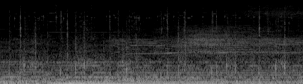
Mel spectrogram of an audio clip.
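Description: Horse hooves clip-clop steadily while the horse neighs, in the video game The Witcher 3, the animal spooked by ghosts; loud and close, with continuous rhythmic hoofbeats.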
